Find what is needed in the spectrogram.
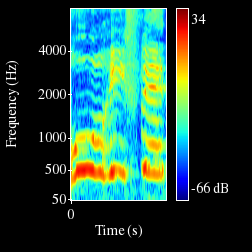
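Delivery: screaming, very loud, shrill cheer. Speaker retells a loud woman at a baseball park after a hit: imitating a woman cheering. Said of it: "Cheering and ting".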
